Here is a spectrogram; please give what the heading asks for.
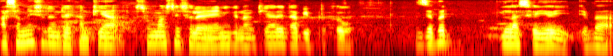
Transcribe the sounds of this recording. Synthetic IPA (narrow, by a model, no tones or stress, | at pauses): ɐsamnisɯlɯŋtʰajkʰantʰijasomasnajsalajnaniɡɯnaŋtʰijaɾedabipʰɯɾkʰɯw | zebɯt̚ | lasɯjɯjiba̰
